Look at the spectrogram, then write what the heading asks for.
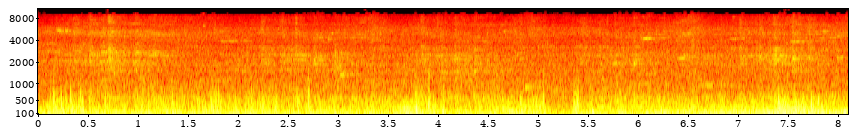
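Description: Freight train cars rolling past close by: a steady heavy rumble with irregular clicks and knocks of the wheels over rail joints, and a few faint, brief high-pitched wheel squeals.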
